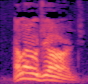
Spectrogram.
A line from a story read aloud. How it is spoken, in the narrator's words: boomed from within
